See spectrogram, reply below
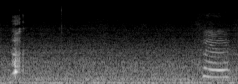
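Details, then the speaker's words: A patient in a car just after wisdom teeth removal (five teeth) under IV sedation. Two sharp, involuntary voiced gulps about two seconds apart over steady car noise: hiccups. "yeah do you have the hiccups where are you now in the car"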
